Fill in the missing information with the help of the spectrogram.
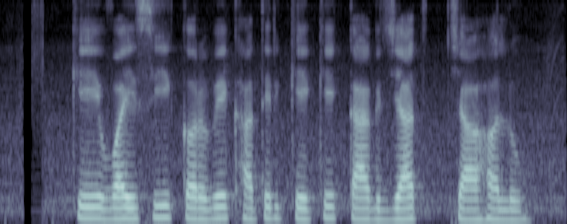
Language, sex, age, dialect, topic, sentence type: Magahi, male, 25-30, Western, banking, question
